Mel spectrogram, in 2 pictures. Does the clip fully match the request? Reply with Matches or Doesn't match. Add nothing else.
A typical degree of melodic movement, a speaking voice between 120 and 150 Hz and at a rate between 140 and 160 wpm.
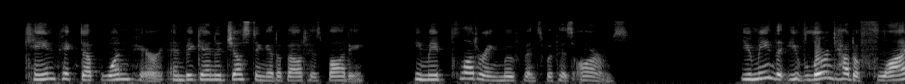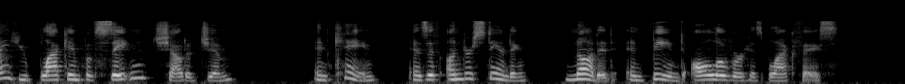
Doesn't match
